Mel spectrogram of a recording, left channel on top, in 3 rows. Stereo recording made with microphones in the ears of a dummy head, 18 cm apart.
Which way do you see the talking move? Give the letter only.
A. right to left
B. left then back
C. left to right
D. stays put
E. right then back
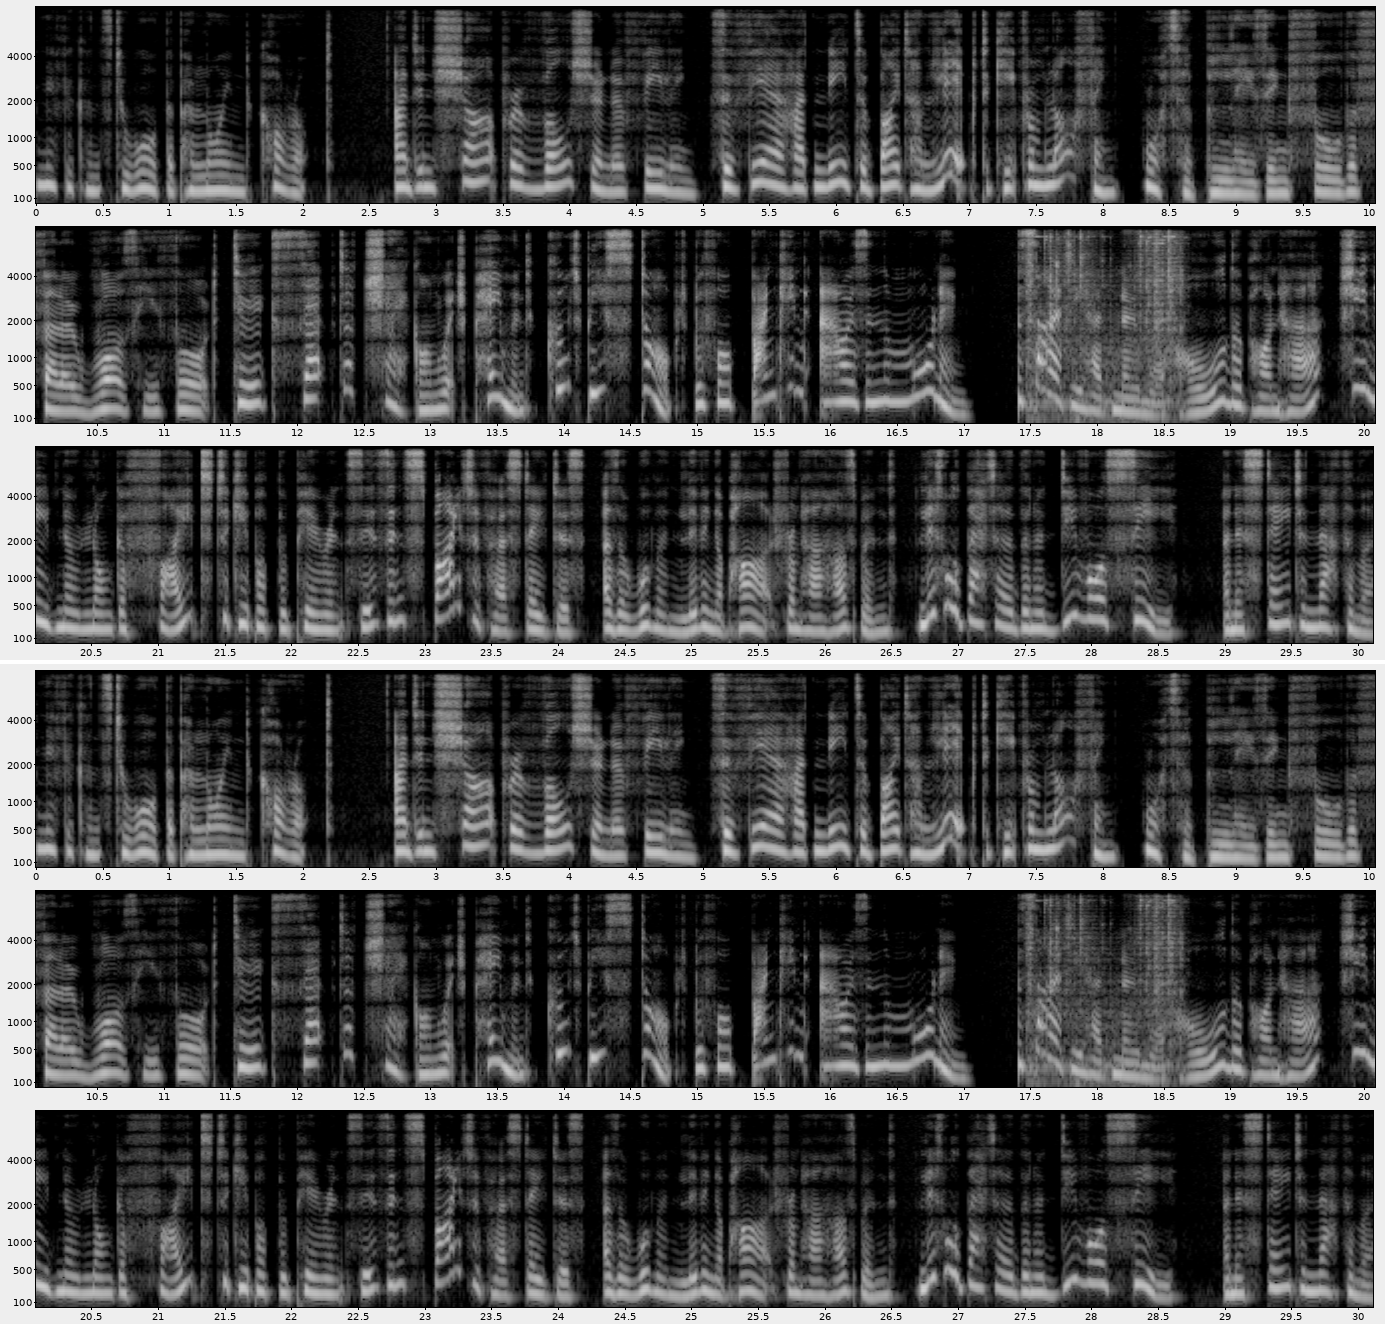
A.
